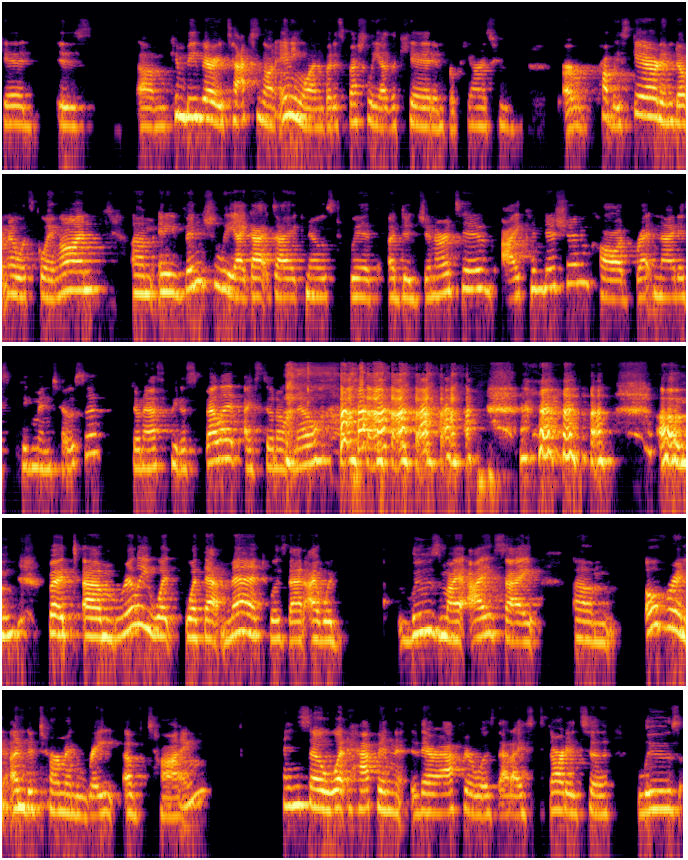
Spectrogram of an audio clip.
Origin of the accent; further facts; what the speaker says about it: South Louisiana, United States; we grew up in South Louisiana and had just a really beautiful childhood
